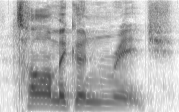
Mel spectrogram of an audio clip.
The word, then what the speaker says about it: Ptarmigan Ridge: I can't pronounce that. Patman Ridge and 12-1 Bar. – Ptarmigan Ridge.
